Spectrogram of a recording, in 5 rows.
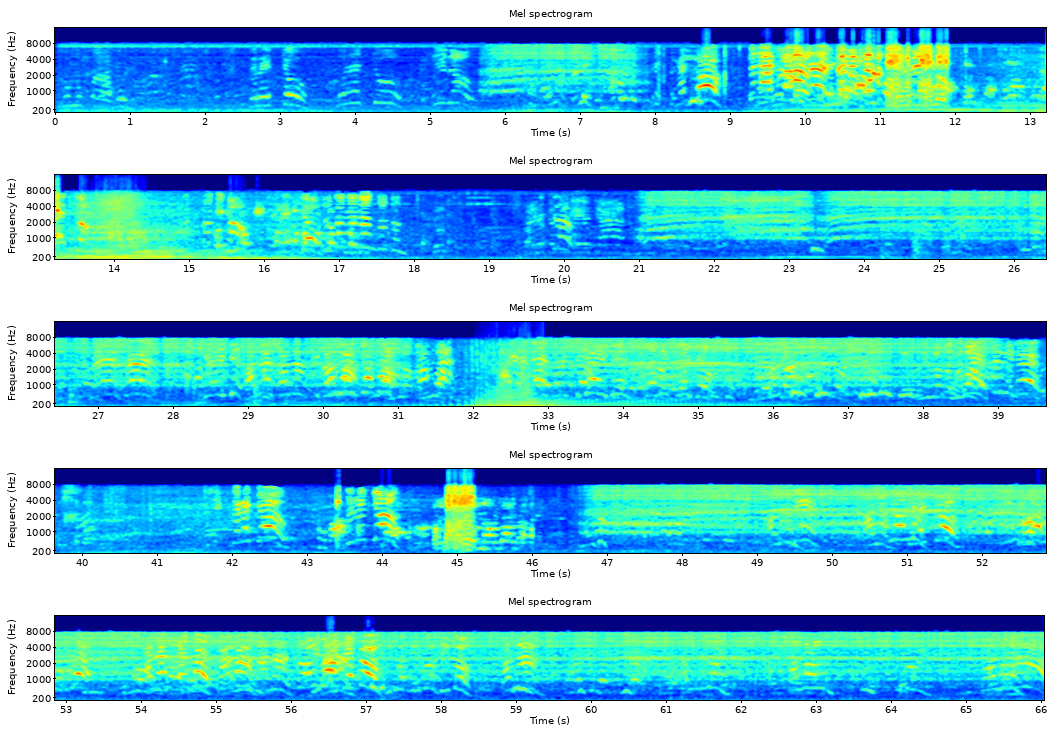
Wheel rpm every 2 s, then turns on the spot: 0, 0, 0, 100, 30, 10, 20, 20, 10, 0, 10, 130, 140, 160, 160, 130, 50, 160, 160, 130, 0, 0, 0, 40, 160, 160, 160, 160, 160, 160, 160, 160, 160.
10-16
